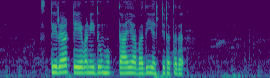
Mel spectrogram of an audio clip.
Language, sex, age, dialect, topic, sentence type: Kannada, female, 25-30, Dharwad Kannada, banking, question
